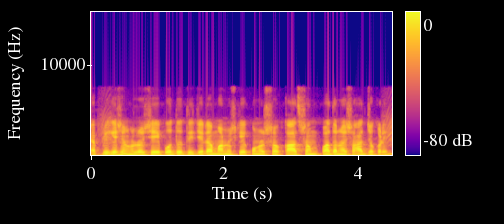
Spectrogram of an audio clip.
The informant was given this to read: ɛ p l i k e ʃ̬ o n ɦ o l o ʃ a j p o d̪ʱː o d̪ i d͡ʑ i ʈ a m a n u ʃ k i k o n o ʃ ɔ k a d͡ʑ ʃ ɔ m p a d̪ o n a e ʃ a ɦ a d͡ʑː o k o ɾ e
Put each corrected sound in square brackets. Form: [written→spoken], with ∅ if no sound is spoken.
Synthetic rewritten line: ɛ p l i k e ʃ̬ o n ɦ o l o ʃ [a→e] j p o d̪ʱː o [d̪→t̪] i d͡ʑ [i→e] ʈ a m a n u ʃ k [i→e] k o n o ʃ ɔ k a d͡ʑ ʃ ɔ m p a d̪ o n a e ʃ a ɦ a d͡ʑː o k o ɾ e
